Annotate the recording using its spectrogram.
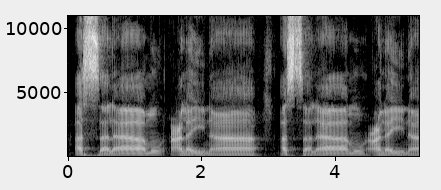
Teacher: লামে টানা এক আলিফ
